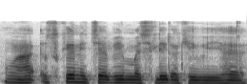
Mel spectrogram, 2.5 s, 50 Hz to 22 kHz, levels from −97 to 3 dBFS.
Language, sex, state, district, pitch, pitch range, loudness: Hindi, male, Jharkhand, Palamu, 140 Hz, 130-150 Hz, -14 LUFS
